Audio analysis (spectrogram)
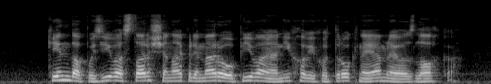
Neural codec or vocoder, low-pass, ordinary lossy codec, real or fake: vocoder, 24 kHz, 100 mel bands, Vocos; 10.8 kHz; none; fake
